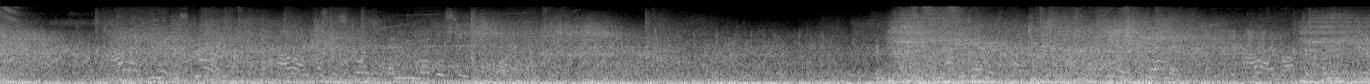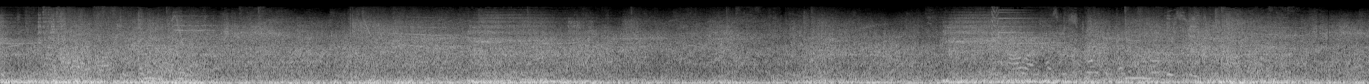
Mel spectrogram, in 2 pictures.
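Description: Heavy gunfire rattles.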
